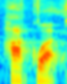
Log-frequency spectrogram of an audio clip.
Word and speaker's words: Jaqua: Well, I do say Jaqua in South America. I do it phonetically, but here in the U.S., I say.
